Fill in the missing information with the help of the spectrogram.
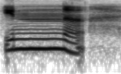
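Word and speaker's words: إنّ: yang pertama in nama inna ini mungkin sudah tidak asing sudah tahu inna nun bertasydid disebut dengan guna dibacanya ditekan guna yaitu dua harokat inna begitu ya guna selanjutnya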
